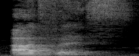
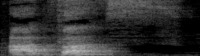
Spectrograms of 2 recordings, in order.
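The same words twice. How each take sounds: First: Advance as a noun, punched on AD; stress on first syllable. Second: Advance as a verb, loud push on VANCE; stress on second syllable. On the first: Teacher showing students the noun, first-syllable stress on advance. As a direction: hit AD in advance, let the rest fall. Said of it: "as a noun". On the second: Teacher showing students the verb, second-syllable stress on advance. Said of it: "as a verb". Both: Shown as a demonstration.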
